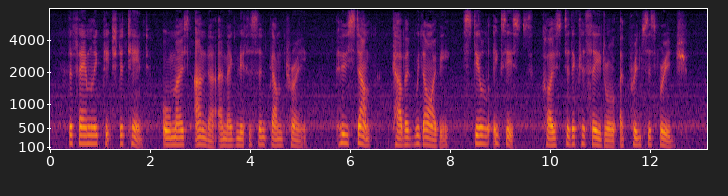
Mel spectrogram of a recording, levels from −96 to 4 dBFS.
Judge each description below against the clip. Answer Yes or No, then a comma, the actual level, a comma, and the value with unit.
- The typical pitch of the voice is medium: Yes, medium, 150 Hz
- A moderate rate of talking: No, slow, 115 wpm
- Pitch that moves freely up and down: No, average, 3.5 semitones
